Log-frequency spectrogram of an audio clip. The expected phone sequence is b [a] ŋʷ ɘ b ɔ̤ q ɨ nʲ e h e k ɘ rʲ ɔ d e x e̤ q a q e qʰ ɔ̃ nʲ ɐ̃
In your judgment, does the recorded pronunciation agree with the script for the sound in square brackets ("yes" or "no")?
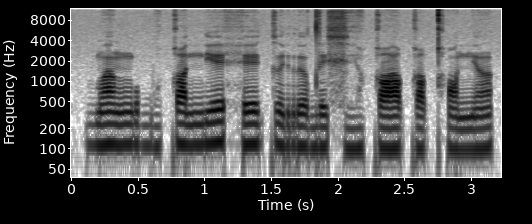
no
